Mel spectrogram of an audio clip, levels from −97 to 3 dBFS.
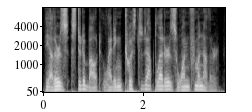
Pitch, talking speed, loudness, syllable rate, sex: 110 Hz, 180 wpm, -18 LUFS, 5.4 syllables/s, male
